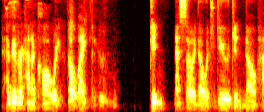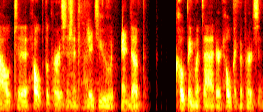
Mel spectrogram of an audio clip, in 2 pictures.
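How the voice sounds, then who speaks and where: A man's voice: fairly low pitch, fairly even intonation, moderate pace, fairly bright tone, slightly rough, low-quality recording. A man acting as interview host, putting prepared questions to a guest.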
